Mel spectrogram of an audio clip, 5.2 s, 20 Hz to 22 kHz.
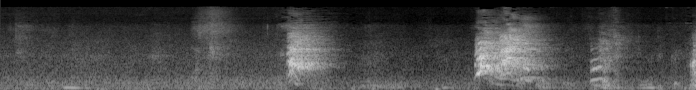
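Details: Two Shiba Inu puppies, 114 days old, with sharp, bright barks around two seconds and near four seconds, plus a few softer yips between them over low background noise.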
